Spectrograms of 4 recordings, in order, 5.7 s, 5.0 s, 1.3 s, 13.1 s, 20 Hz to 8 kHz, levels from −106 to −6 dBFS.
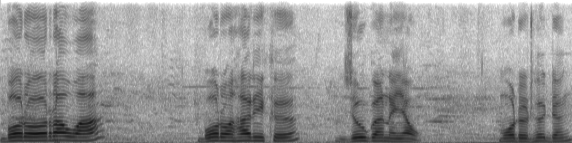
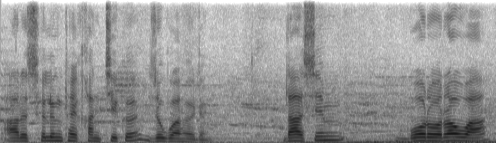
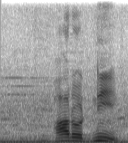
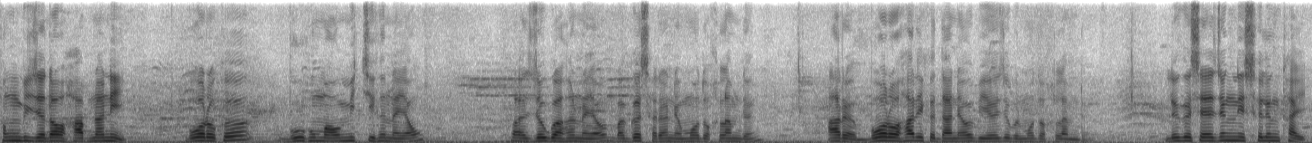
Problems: constant background noise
